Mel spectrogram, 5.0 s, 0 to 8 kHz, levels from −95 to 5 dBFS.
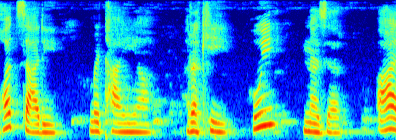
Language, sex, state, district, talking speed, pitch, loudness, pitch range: Hindi, female, Madhya Pradesh, Katni, 85 wpm, 195 Hz, -17 LUFS, 180-215 Hz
